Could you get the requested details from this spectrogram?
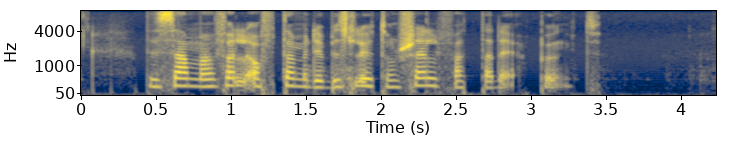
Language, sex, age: Swedish, female, 18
